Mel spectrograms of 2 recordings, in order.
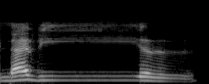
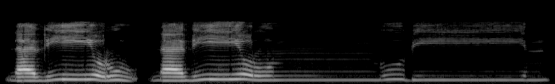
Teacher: if I stop on the word, then the ra is light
